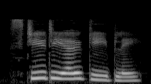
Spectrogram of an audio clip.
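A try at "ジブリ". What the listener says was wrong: No, still a hard G noise. Hard G.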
